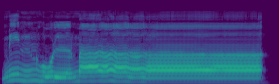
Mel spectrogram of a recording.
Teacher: آپ نے حمزہ کو بھی پڑھنا ہے، ہلکے سے جھٹکے کے ساتھ حمزہ کو ادا کیا جاتا ہے، منہ الماء، اس طرح ادا کریں گے۔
